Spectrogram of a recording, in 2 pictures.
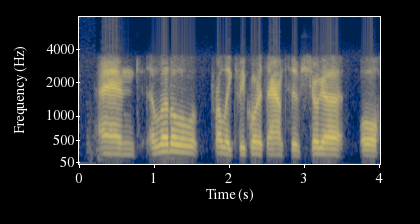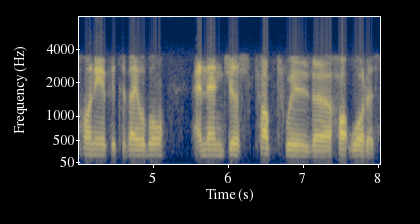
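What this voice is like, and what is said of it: Northern English and Kentucky accent mix. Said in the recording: “you have a really strange Kentucky accent. ... it's the weirdest combination ever. It's Northern England and Kentucky mix.”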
